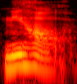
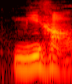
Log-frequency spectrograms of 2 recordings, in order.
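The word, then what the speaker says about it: 你好: It's ni hao, right? Ni hao. It's not ni hao, it's ni hao. Get those tones right, right? Ni hao. Ni hao.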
